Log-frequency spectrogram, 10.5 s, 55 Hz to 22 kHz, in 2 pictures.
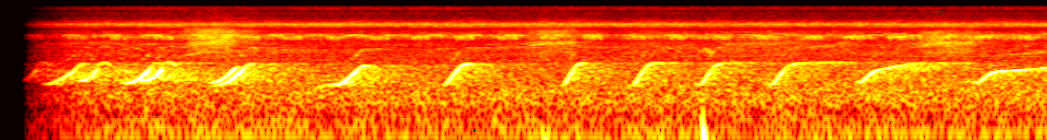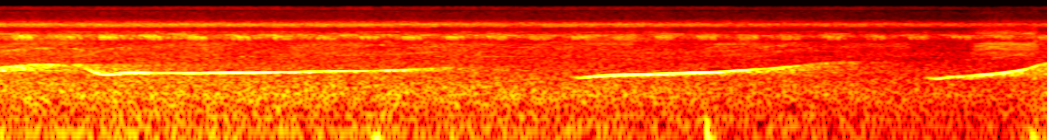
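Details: Wild Javan gibbons in fragmented Javan forest giving their morning great call to mark group territory, heard from about 5 am to 9 or 10 am: a run of quick rising whistled notes that lengthen into long upward-sliding hoots, with steady insect buzzing behind.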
